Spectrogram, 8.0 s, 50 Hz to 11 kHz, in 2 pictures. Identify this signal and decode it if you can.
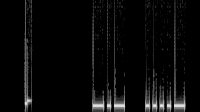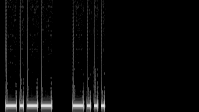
Morse code, heard as a keyed tone, about 17 wpm, spaced as for 12 wpm, 700 Hz. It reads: K4YB
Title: USA Call Signs - 4 Characters - 2x Character Spacing - 17wpm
